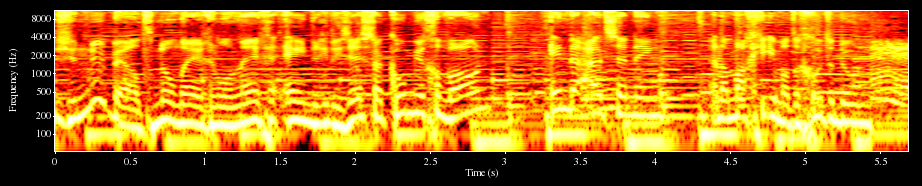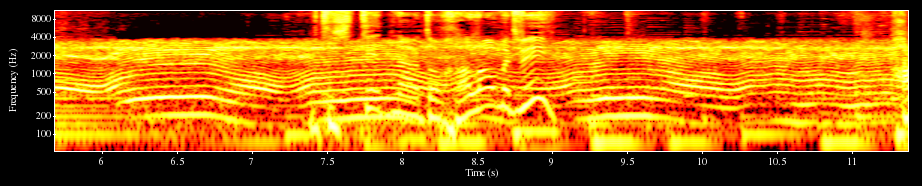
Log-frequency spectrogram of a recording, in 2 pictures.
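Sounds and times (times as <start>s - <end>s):
speech: 0.0s - 5.8s, 7.4s - 10.0s
chainsaw engine snarling through a caller's telephone line: 0.4s - 11.3s.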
